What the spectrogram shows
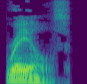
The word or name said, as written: rails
